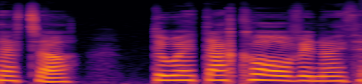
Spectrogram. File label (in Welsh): "cof", Welsh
